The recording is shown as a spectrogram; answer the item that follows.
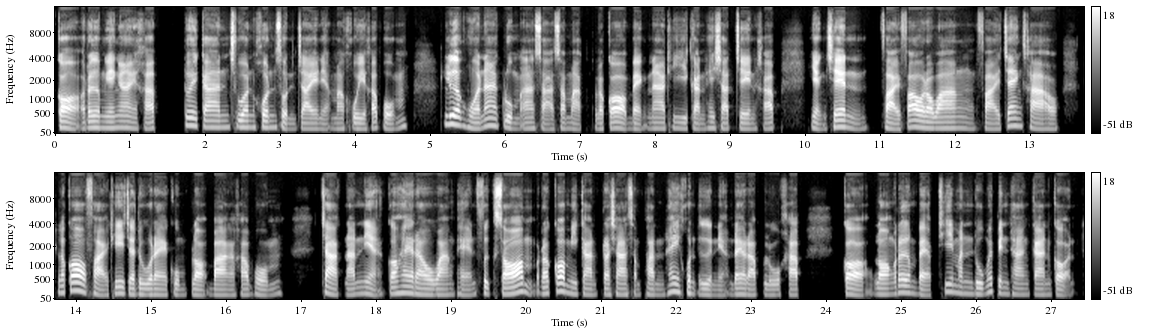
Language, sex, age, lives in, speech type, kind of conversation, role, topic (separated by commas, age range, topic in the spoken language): Thai, male, 20-24, Thailand, read, expert-assistant, expert, ถ้าเราต้องรับมือกับภัยธรรมชาติแบบไม่ทันตั้งตัว จะมีวิธีวางแผนสำรองและเตรียมพร้อมอย่างไรให้ทุกฝ่ายในชุมชนร่วมมือกันได้ดี?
